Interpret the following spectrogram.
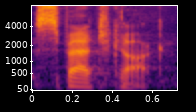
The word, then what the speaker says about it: spatchcock: It's pronounced spatchcock.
